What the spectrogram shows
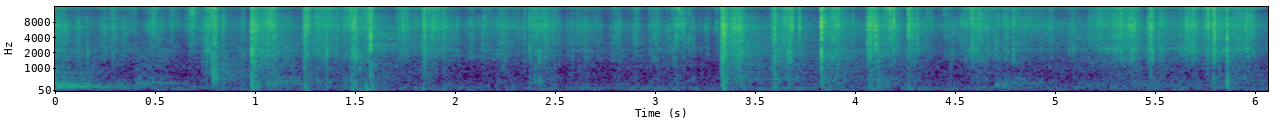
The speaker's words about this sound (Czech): Já už držím v ruce karty, dívám se na vaše fotky, už to míchám a podíváme se teda, co se rozvíjíme.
